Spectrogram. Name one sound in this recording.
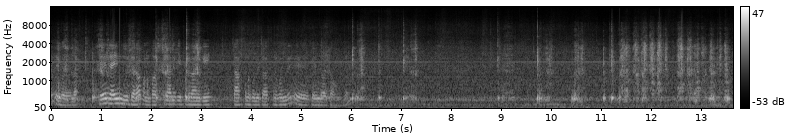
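A metal spatula scrapes and clinks against a metal pan.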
